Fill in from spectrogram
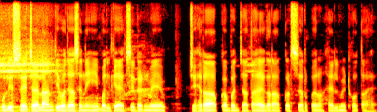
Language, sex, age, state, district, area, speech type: Urdu, male, 18-30, Uttar Pradesh, Gautam Buddha Nagar, urban, spontaneous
